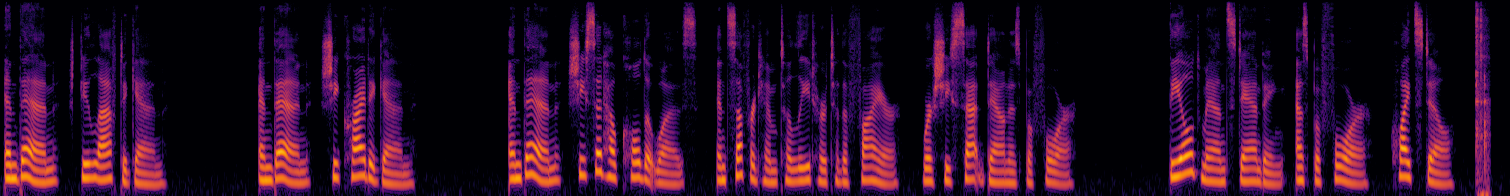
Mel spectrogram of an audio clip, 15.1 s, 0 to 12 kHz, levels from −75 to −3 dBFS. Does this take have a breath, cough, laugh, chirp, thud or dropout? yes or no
yes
